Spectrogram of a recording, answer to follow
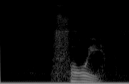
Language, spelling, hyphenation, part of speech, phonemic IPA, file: Dutch, fooi, fooi, noun, /foːj/, Nl-fooi.ogg
- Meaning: 1. a gift of money (often for people such as artists and beggars in places like city centers) 2. a tip, a gratuity (a small amount of money left for a bartender or servant as a token of appreciation)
